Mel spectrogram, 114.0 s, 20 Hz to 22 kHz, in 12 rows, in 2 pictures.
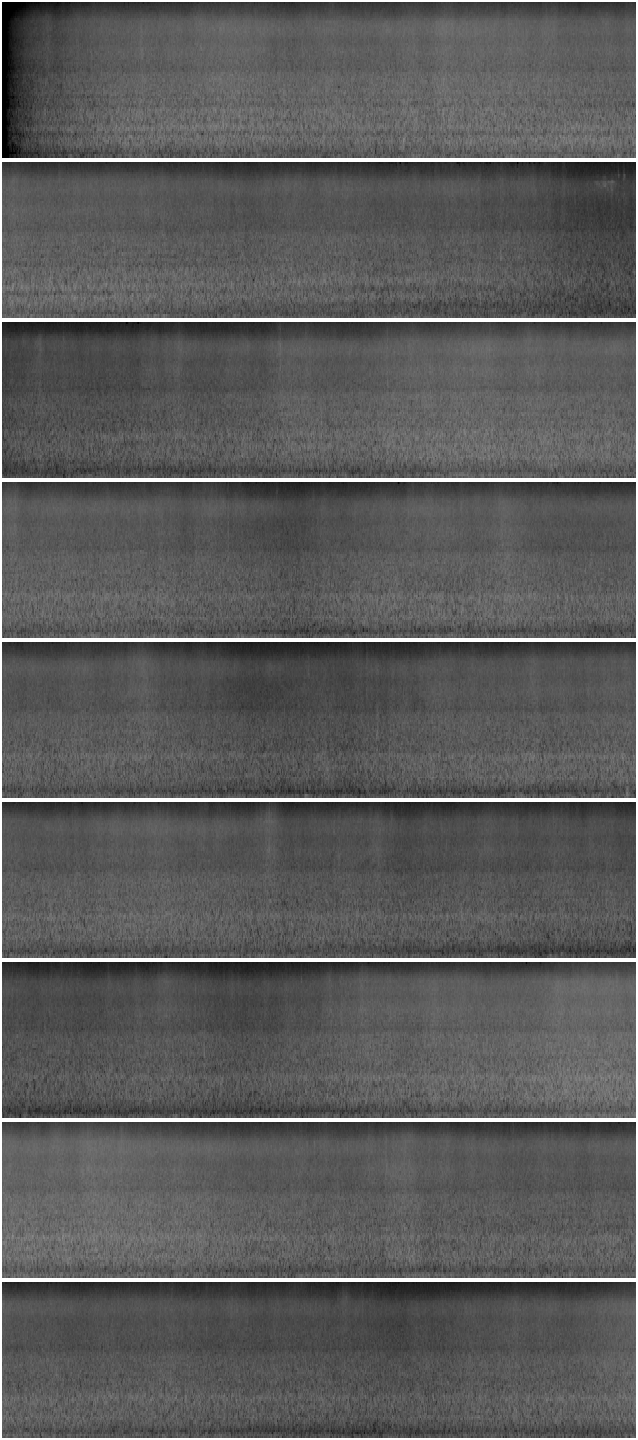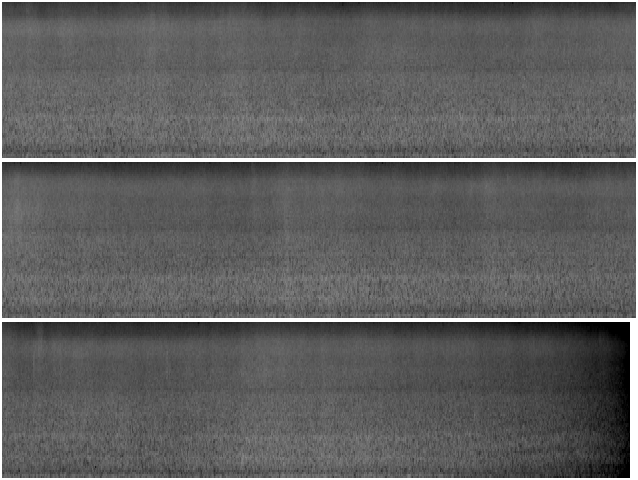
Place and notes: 八嗡嗡, Chenggong Township - Standing on the rocky shore
Standing on the rocky shore, Sound of the waves, Very hot weather
Zoom H2n MS+ XY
